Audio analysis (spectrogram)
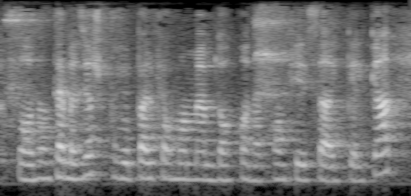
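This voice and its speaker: The speech is very fast and comes from a woman. Noticeable background noise and an audible room echo are present. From Algeria, Kabylie (Tizi Ouzou). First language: Kabyle mixed with French (speaking French). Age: 40s. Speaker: novelist and literature professor. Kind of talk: live interview. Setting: live video stream. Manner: halting, many hesitations.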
